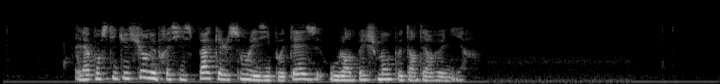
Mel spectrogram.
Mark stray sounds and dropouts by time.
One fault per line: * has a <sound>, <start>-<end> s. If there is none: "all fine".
all fine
